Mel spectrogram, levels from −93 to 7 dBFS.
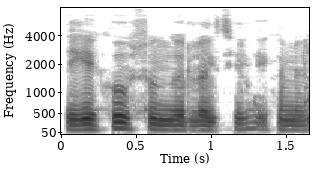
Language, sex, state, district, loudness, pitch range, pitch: Bengali, male, West Bengal, Paschim Medinipur, -17 LUFS, 110-125 Hz, 115 Hz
